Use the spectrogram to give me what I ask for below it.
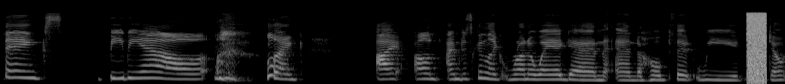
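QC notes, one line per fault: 7.47–7.66 s, file tags played as audio: the decoder read an embedded cover picture's compressed data as if it were samples, so the speech cuts straight into a burst of very loud white noise lasting about 0.19 s, with abrupt hard edges at both ends.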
